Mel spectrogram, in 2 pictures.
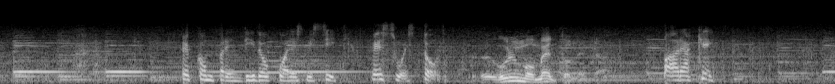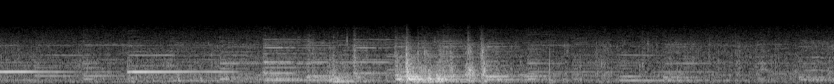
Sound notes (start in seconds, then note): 11.4 door opening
